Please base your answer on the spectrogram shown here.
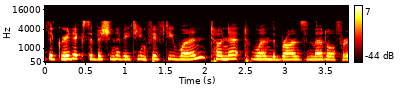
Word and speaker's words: Thonet: A lot of times people will see this name on the next slide and they'll pronounce it Thonet, but in fact it's Tonett.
